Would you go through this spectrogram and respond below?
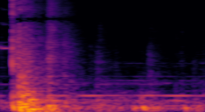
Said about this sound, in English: I told them thanks as they left. Thanks, boys. Flippantly letting the door slam behind them.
